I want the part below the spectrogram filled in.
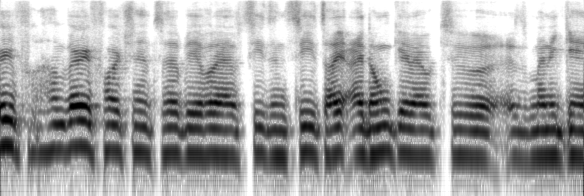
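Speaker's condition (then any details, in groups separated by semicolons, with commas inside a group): Cerebral palsy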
